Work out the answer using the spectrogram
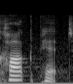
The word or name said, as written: cockpit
